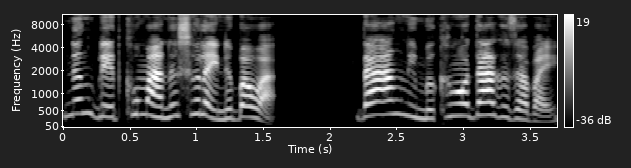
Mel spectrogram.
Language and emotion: Bodo, angry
